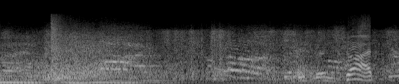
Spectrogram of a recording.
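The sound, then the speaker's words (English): A gunshot rings out in the basement of Dallas Police Headquarters as Lee Oswald is shot. A sharp, loud crack stands out near the start amid dense crowd commotion and shouting voices. “He's been shot. Lee Oswald has been shot. There's a man with a gun. Absolute panic here in the basement of Dallas Police Headquarters.”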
